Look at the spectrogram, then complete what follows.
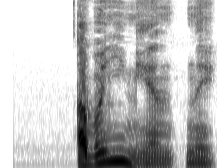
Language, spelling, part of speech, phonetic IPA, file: Russian, абонементный, adjective, [ɐbənʲɪˈmʲentnɨj], Ru-абонементный.ogg
- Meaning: 1. subscription, loan 2. prepaid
